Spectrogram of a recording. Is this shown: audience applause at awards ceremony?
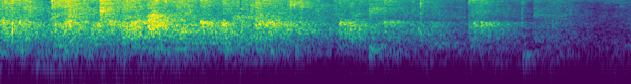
yes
